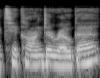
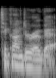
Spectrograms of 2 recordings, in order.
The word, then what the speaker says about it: Ticonderoga: number two pencil, but it's very specifically a tic derogga. Is that how you pronounce it? Ticonder I mean how else would you pronounce it? Ticonderoga.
